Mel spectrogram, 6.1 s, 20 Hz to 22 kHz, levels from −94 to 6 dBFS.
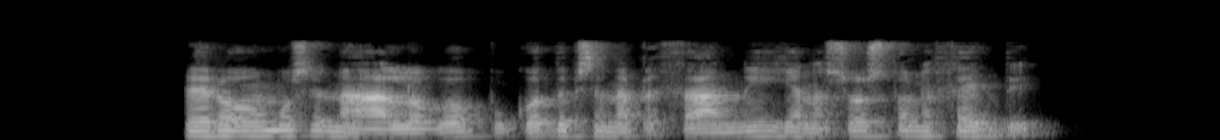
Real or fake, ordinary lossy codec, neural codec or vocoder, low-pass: real; Opus, 64 kbps; none; 7.2 kHz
